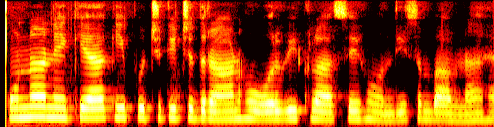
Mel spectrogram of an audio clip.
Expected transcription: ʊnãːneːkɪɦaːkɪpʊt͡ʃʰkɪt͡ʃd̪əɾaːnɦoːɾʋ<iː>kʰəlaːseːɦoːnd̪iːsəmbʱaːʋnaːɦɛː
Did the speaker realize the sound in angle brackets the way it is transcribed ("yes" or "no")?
yes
